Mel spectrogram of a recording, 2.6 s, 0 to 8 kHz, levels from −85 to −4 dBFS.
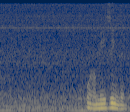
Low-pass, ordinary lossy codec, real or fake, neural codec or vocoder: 7.2 kHz; none; real; none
